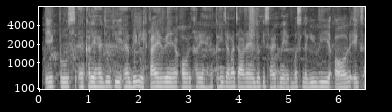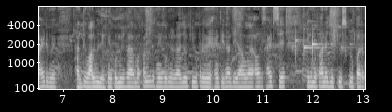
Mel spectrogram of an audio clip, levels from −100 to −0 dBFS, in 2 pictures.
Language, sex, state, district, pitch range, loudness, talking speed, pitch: Hindi, male, Bihar, Lakhisarai, 155-160 Hz, -24 LUFS, 190 wpm, 155 Hz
